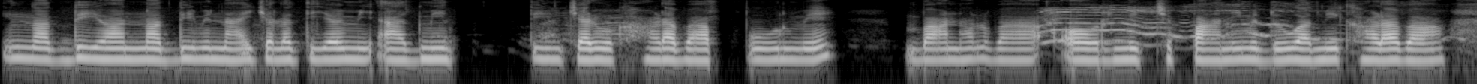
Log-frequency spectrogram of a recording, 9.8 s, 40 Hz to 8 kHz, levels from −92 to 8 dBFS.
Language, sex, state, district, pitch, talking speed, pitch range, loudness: Bhojpuri, female, Uttar Pradesh, Deoria, 190 Hz, 145 wpm, 185-195 Hz, -21 LUFS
